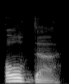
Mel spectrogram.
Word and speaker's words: Olde: Is that the way that Mike pronounced it, though? That's all I was saying. I heard him on a podcast. It's Olde.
